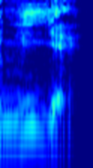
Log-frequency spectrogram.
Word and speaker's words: millet: Le millet, here, I, and then double L, so I, millet. ET at the end, open, millet. L'orge, le quinoa, le son.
